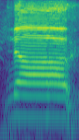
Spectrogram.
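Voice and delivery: high, loud protest; outraged shouting. Real, not acted. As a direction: cry out at a game going wrong. Shouting at the lost game.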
